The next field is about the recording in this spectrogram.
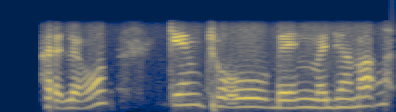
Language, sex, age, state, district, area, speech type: Gujarati, female, 18-30, Gujarat, Rajkot, urban, conversation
